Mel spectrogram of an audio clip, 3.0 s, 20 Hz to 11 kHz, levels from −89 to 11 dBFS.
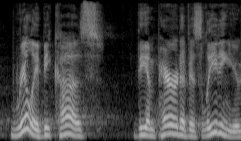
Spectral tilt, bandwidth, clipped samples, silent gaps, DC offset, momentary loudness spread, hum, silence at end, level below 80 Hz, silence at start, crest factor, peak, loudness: -4.5 dB/octave; 11 kHz; under 0.1%; none; under 0.1%; 9 LU; none; 0 s; -70 dBFS; 0.15 s; 16 dB; -8 dBFS; -22 LUFS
